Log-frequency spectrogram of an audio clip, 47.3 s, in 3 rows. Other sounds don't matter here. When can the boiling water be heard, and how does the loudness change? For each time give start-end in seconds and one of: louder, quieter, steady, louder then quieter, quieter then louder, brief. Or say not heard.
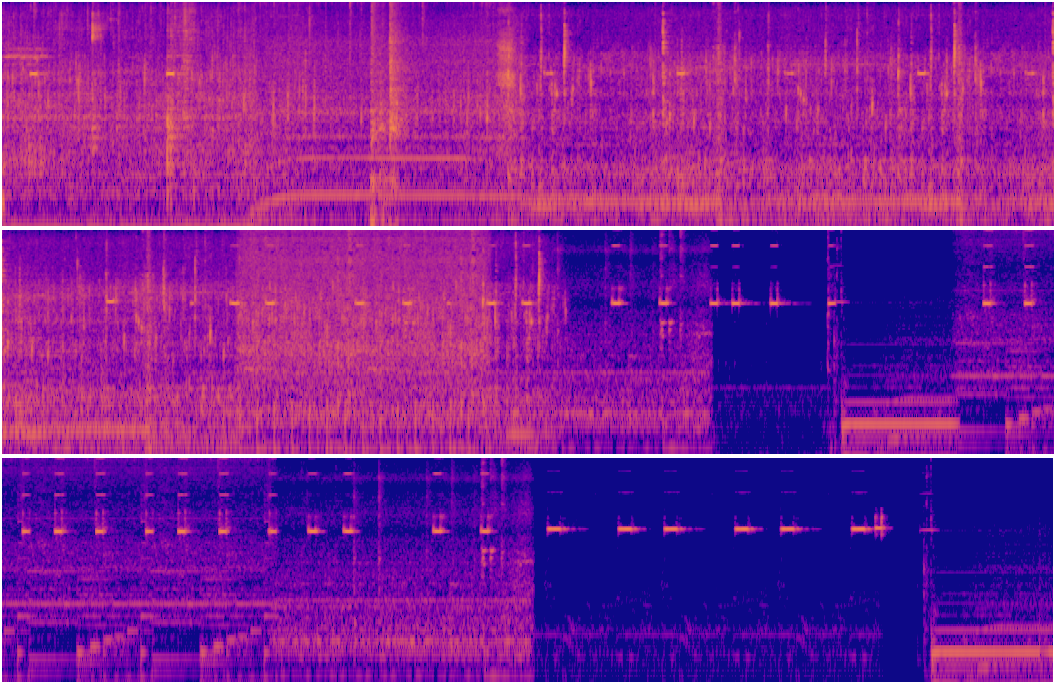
0.0-24.3 steady.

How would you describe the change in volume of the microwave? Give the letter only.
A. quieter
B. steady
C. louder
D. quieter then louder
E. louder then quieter
B.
